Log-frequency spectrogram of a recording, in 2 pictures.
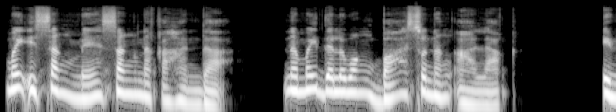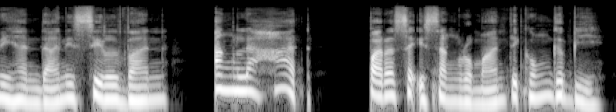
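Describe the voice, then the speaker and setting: A woman's voice: on the low side, a little mellow, dry recording, studio quality. A woman reading dramatic scripted narration as the storyteller of an audio drama.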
